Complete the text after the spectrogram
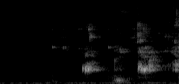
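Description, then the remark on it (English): Water being poured, a splashy gurgling stream with small bursts of sloshing, fairly quiet, lasting a couple of seconds with no one speaking. “Yeah, as I'm pouring water.”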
